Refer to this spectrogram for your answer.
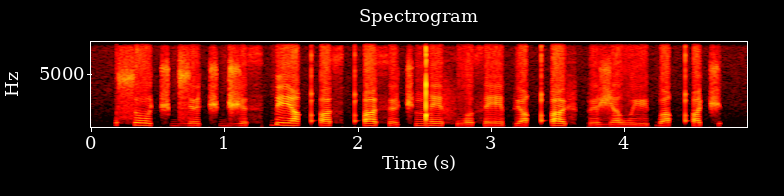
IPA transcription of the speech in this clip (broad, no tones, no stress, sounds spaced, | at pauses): s o t͡ʃ d͡z ø t͡ʃ d͡ʒ ʏ θ ɓ e qʼ u θ qʼ ʏ θ ø t͡ʃ ŋ͡ǃ e f w o θ e p y qʼ y f p ʏ ʒ ɐ w y ɓ o qʼ ʏ t͡ʃ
